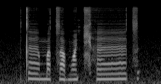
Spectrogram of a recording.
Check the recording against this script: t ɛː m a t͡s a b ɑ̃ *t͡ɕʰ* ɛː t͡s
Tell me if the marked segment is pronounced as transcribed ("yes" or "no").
yes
